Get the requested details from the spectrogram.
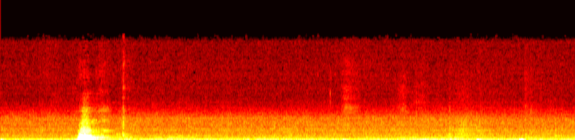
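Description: rottweiler barking

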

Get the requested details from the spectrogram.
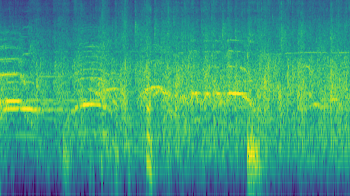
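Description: audience applause

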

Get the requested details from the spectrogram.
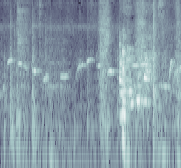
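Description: cheerful whistling

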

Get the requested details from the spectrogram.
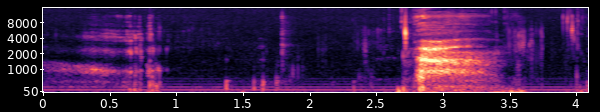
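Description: sipping soda

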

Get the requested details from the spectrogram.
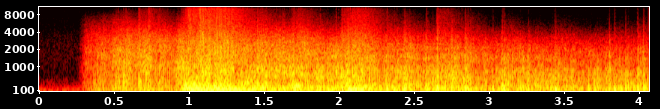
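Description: lightning strike thunder crack

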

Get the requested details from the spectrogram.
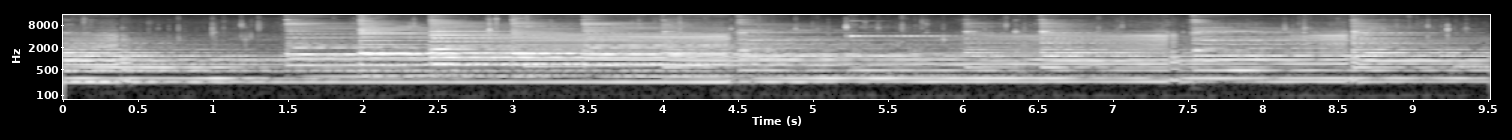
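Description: chimes

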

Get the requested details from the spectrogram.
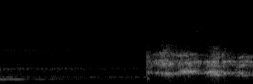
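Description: dogs barking

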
